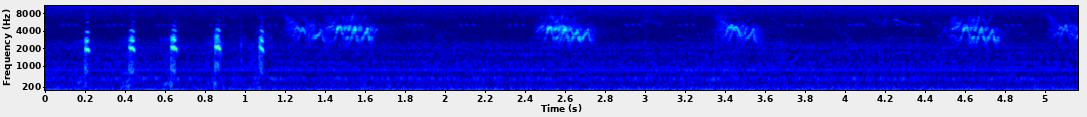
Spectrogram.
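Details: Osprey calling at its nest in Charlo, Montana, on a nest camera on the evening of 17 July 2018. Five rapid, sharp, whistled chirps come first, then scattered buzzy chirps from other small birds over low background hiss.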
